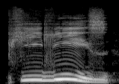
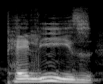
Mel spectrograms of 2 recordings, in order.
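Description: First: An extra 'ee' vowel separates the p and l. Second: An extra short 'e' vowel separates the p and l. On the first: "خیلی از زبان آموزا به اشتباه تلفظ میکنن پیلیز" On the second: "یا پلیز. این دو تلفظ اشتباهه"

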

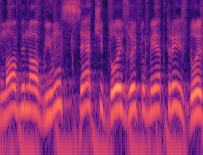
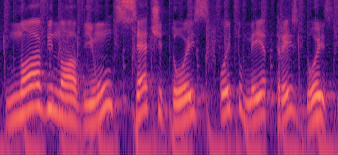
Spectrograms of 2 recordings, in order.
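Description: First: The number is said at normal speed. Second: The number is said very slowly.

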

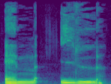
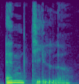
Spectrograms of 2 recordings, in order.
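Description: First: The two vowels meet with no sound between. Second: A t sound links the two vowels. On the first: The speaker calls it wrong. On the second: The speaker calls it right.

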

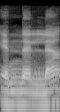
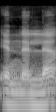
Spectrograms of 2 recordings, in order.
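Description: The two takes are said the same way.

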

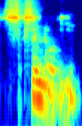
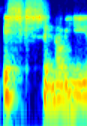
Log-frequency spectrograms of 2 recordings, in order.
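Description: First: The word starts directly without an initial vowel. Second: The word starts with an added initial vowel. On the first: "even if it wasn't there" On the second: "this I getting added"

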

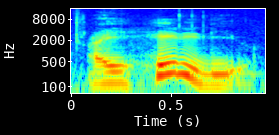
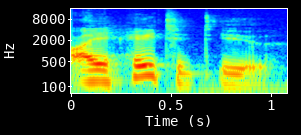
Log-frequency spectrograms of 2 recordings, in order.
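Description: First: It is said in an American accent. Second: It is said in a British accent.

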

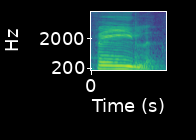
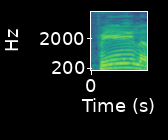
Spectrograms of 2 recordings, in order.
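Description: First: The vowel glides from 'e' toward 'ee'. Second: The vowel is a plain, steady 'e' sound. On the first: The speaker calls it right. "ನಾವು ಏ ಅಂತ ಹೇಳಲ್ಲ. Okay, so ಅದಕ್ಕೆ ಏಯ್" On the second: The speaker calls it wrong. "ಫೇಲ್ ಅಲ್ಲ"

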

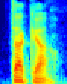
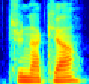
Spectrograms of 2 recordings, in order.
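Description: First: Sounds are dropped and run together. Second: Every syllable is pronounced in full.

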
